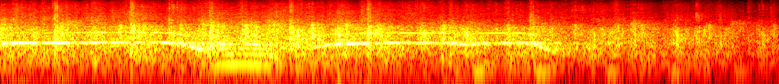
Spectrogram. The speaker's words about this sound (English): I don't know why that person is screaming so loud, but I hope it's because they agree with this statement that I'm about to say.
